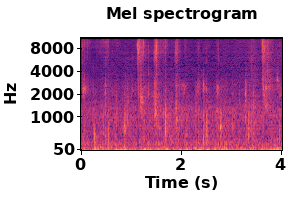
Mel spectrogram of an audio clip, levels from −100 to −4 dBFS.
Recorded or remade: remade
